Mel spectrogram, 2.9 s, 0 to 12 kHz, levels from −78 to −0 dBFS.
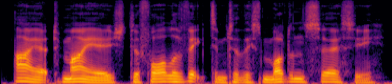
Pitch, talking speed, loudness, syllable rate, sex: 105 Hz, 245 wpm, -17 LUFS, 6.4 syllables/s, male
